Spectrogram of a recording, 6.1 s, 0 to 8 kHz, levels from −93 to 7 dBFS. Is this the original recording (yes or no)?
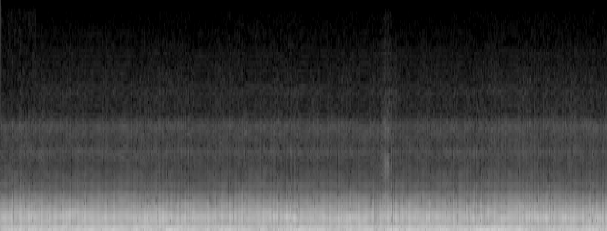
no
